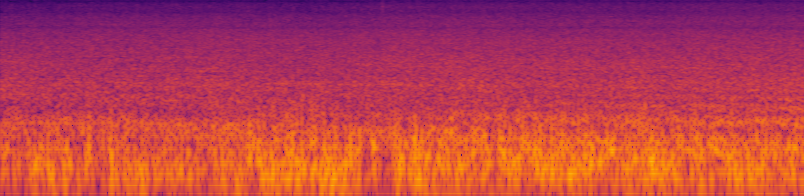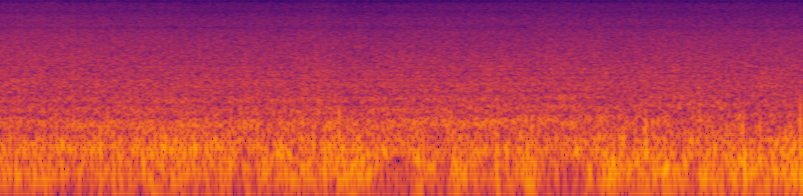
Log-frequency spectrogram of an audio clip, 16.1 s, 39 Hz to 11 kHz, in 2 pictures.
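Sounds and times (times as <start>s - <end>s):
ocean surf: 0.0s - 16.0s
wind buffeting microphone: 0.0s - 16.0s.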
